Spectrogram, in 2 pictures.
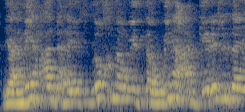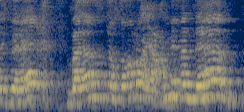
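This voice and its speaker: A man's voice: very high voice, a little fast, a bit bright. A man with an Egyptian Arabic accent playing a timid, anxious friend who keeps pleading, recorded far from the mic in an echoey room. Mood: scared.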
